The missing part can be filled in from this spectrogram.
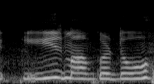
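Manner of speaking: slow, whiny begging; drawn-out pleading. Acted. Siya promising a public apology to Tara, begging. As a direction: stretch the plea out to win forgiveness.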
